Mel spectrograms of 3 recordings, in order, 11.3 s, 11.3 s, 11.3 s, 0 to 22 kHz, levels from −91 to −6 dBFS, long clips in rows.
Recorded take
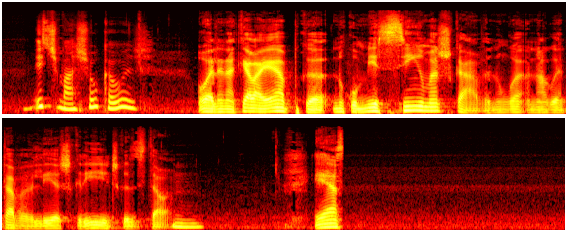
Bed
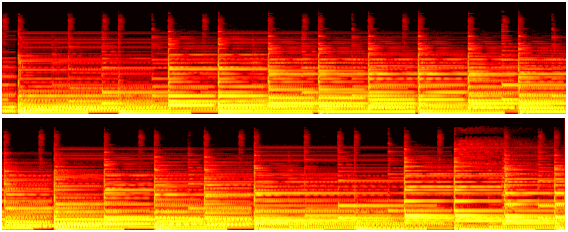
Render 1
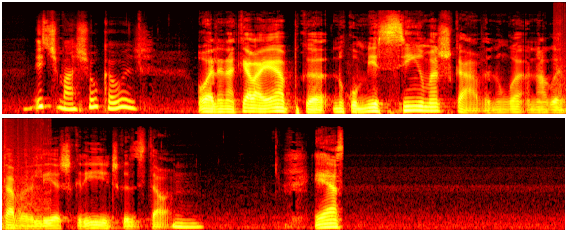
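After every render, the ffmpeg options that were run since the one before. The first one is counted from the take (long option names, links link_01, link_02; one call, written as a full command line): ffmpeg -i in.wav -filter_complex "[0:a]asettb=1/sr,asplit=3[link_01][link_02][link_03];[link_01]atrim=end=5.524[link_04];[link_02]atrim=start=5.52:end=6.14,asetpts=PTS-STARTPTS,afade=type=in:duration=0.004:curve=qsin,afade=type=out:start_time=0.616:duration=0.004:curve=qsin,aeval=exprs='val(0)+0.5*0.0299*sgn(val(0))':channel_layout=same[link_05];[link_03]atrim=start=6.136[link_06];[link_04][link_05]acrossfade=duration=0.004:curve1=hsin:curve2=qsin[link_07];[link_07][link_06]acrossfade=duration=0.004:curve1=qsin:curve2=hsin" out.wav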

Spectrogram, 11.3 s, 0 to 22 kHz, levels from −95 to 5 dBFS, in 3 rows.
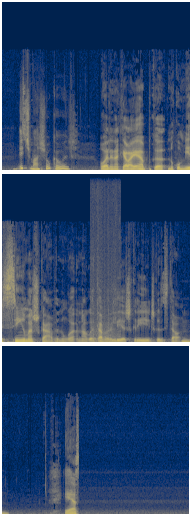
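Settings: ffmpeg -i in.wav -filter_complex "[0:a]asettb=1/sr,asplit=3[link_01][link_02][link_03];[link_01]atrim=end=0.684[link_04];[link_02]atrim=start=0.68:end=2.67,asetpts=PTS-STARTPTS,afade=type=in:duration=0.004:curve=qsin,afade=type=out:start_time=1.986:duration=0.004:curve=qsin,acrossover=split=5700[link_05][link_06];[link_06]acompressor=threshold=-46dB:ratio=4:attack=1:release=60[link_07];[link_05][link_07]amix=inputs=2:normalize=0[link_08];[link_03]atrim=start=2.666[link_09];[link_04][link_08]acrossfade=duration=0.004:curve1=hsin:curve2=qsin[link_10];[link_10][link_09]acrossfade=duration=0.004:curve1=qsin:curve2=hsin,asettb=1/sr,asplit=3[link_11][link_12][link_13];[link_11]atrim=end=5.034[link_14];[link_12]atrim=start=5.03:end=5.72,asetpts=PTS-STARTPTS,afade=type=in:duration=0.004:curve=qsin,afade=type=out:start_time=0.686:duration=0.004:curve=qsin,lowshelf=frequency=180:gain=-6.5[link_15];[link_13]atrim=start=5.716[link_16];[link_14][link_15]acrossfade=duration=0.004:curve1=hsin:curve2=qsin[link_17];[link_17][link_16]acrossfade=duration=0.004:curve1=qsin:curve2=hsin" out.wav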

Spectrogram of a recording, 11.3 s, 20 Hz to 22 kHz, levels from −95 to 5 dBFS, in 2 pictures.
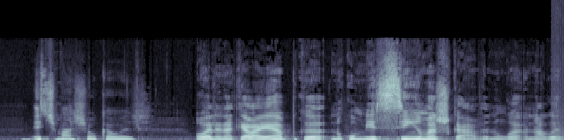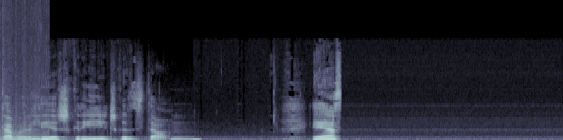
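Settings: ffmpeg -i in.wav -filter_complex "[0:a]asettb=1/sr,asplit=3[link_01][link_02][link_03];[link_01]atrim=end=7.004[link_04];[link_02]atrim=start=7:end=7.58,asetpts=PTS-STARTPTS,afade=type=in:duration=0.004:curve=qsin,afade=type=out:start_time=0.576:duration=0.004:curve=qsin,highpass=240,lowpass=7600[link_05];[link_03]atrim=start=7.576[link_06];[link_04][link_05]acrossfade=duration=0.004:curve1=hsin:curve2=qsin[link_07];[link_07][link_06]acrossfade=duration=0.004:curve1=qsin:curve2=hsin,asplit=3[link_08][link_09][link_10];[link_08]atrim=end=3.802[link_11];[link_09]atrim=start=3.798:end=4.502,asetpts=PTS-STARTPTS,volume=3.5dB[link_12];[link_10]atrim=start=4.498[link_13];[link_11][link_12]acrossfade=duration=0.004:curve1=hsin:curve2=hsin[link_14];[link_14][link_13]acrossfade=duration=0.004:curve1=hsin:curve2=hsin" out.wav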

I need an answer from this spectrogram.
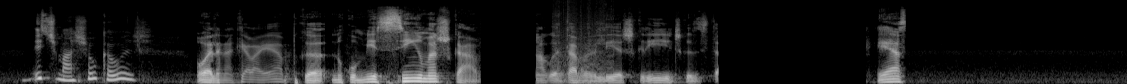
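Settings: ffmpeg -i in.wav -filter_complex "[0:a]asettb=1/sr,asplit=3[link_01][link_02][link_03];[link_01]atrim=end=2.194[link_04];[link_02]atrim=start=2.19:end=2.85,asetpts=PTS-STARTPTS,afade=type=in:duration=0.004:curve=qsin,afade=type=out:start_time=0.656:duration=0.004:curve=qsin,acompressor=threshold=-26dB:ratio=8:attack=3.2:release=140:knee=1:detection=peak[link_05];[link_03]atrim=start=2.846[link_06];[link_04][link_05]acrossfade=duration=0.004:curve1=hsin:curve2=qsin[link_07];[link_07][link_06]acrossfade=duration=0.004:curve1=qsin:curve2=hsin,asplit=5[link_08][link_09][link_10][link_11][link_12];[link_08]atrim=end=4.81,asetpts=PTS-STARTPTS,afade=type=out:start_time=4.806:duration=0.004:curve=hsin[link_13];[link_09]atrim=start=4.81:end=5.36,asetpts=PTS-STARTPTS,volume=0[link_14];[link_10]atrim=start=5.36:end=7.18,asetpts=PTS-STARTPTS,afade=type=in:duration=0.004:curve=hsin,afade=type=out:start_time=1.816:duration=0.004:curve=hsin[link_15];[link_11]atrim=start=7.18:end=8.66,asetpts=PTS-STARTPTS,volume=0[link_16];[link_12]atrim=start=8.66,asetpts=PTS-STARTPTS,afade=type=in:duration=0.004:curve=hsin[link_17];[link_13][link_14][link_15][link_16][link_17]concat=n=5:v=0:a=1" out.wav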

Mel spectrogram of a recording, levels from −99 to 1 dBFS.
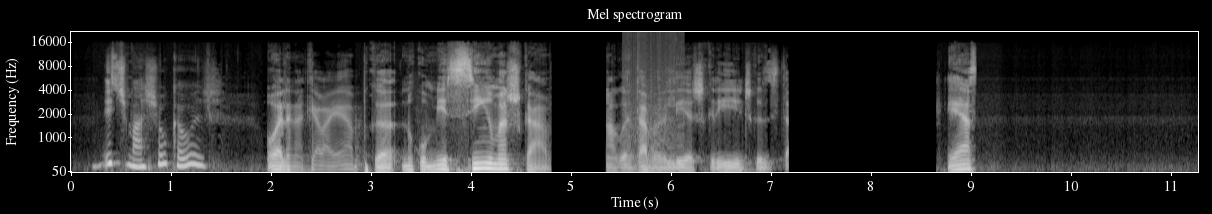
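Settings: ffmpeg -i in.wav -af "agate=range=-33dB:threshold=-49dB:ratio=3:detection=peak,equalizer=frequency=500:width=0.9:gain=-6.5" out.wav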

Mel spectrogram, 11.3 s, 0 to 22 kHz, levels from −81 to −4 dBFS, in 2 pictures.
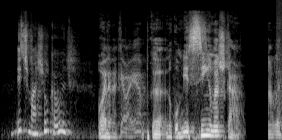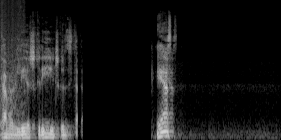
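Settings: ffmpeg -i in.wav -filter_complex "[0:a]asplit=2[link_01][link_02];[link_02]adelay=12,volume=-2dB[link_03];[link_01][link_03]amix=inputs=2:normalize=0,aecho=1:1:111:0.158" out.wav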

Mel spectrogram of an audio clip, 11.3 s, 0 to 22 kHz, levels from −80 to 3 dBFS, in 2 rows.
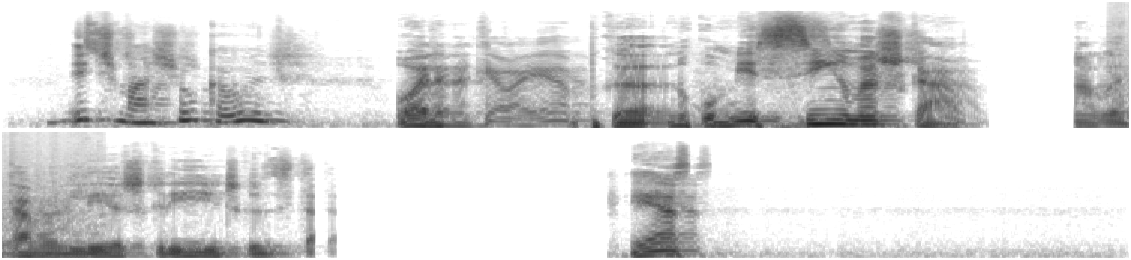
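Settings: ffmpeg -i in.wav -af "volume=1.5dB,alimiter=limit=-2dB:level=0:latency=1" out.wav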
